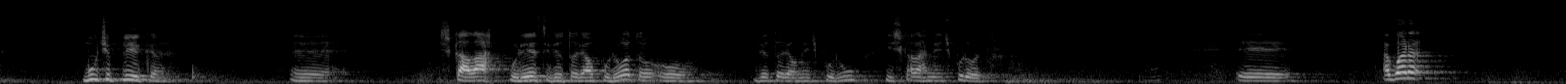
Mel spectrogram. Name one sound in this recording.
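A man lectures in a calm voice.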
